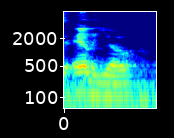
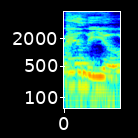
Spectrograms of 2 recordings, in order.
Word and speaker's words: L.E.O.: I called you Leo, right? It's interchangeable. My bad. It's supposed to be Elio, right?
